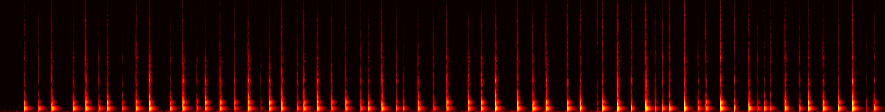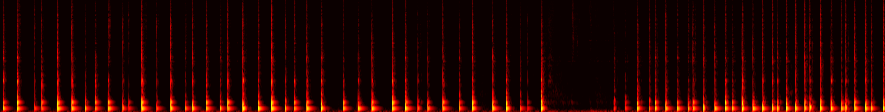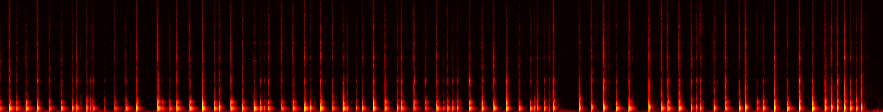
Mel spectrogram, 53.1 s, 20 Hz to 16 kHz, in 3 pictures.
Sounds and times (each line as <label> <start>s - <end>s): bongo like device sounds with various drum patterns 30.2s - 52.7s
